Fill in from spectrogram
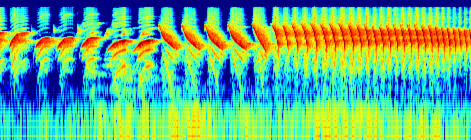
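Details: Rolling song from an AF canary: a series of slurred downward whistles, then mid-pitched sweeps, ending in a very rapid bright trill; faint low hum beneath.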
